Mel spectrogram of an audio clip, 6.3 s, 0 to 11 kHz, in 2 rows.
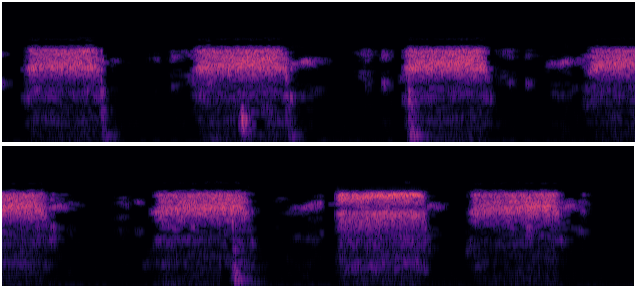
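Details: Barn owlet exercising its wings at the nest box entrance on the evening of 13 June 2023; seven rasping hiss-screeches, each roughly half a second, repeated about once a second with faint taps.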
